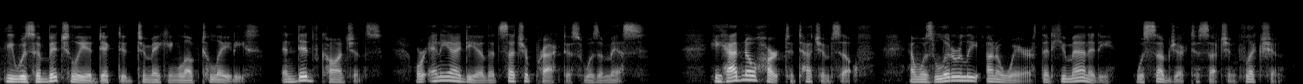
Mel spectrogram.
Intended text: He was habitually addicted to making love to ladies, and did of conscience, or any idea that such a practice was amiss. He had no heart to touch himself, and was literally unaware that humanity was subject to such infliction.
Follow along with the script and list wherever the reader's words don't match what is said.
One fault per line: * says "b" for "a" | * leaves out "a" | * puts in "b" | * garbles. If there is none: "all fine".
all fine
